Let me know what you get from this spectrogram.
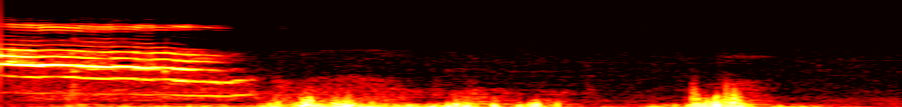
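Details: Pet cat gives one drawn-out, clear meow that slides gently downward in pitch, followed by low rustling and muffled thumps with no further calls.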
